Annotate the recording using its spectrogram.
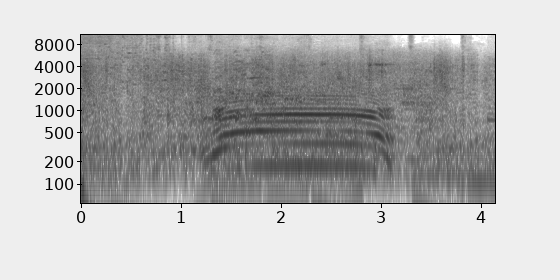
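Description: A cow mooing: one long moo starting about a second in, held steady for about two seconds and dropping in pitch as it ends.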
